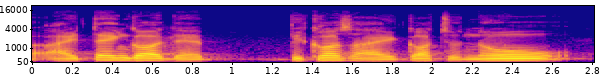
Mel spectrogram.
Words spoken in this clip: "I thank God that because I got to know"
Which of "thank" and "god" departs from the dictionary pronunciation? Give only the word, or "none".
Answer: thank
